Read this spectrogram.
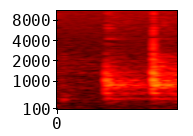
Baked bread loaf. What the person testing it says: we'll know it's done when we go to knock on it kind of like that and it sounds Hollow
